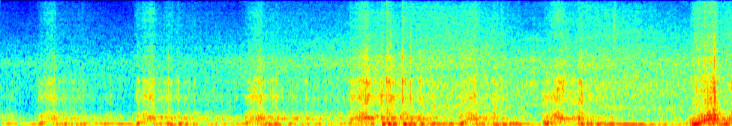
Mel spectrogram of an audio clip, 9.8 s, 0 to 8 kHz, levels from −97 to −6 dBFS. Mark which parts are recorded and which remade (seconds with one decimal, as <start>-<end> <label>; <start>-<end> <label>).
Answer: 0.0-7.0 recorded; 7.0-7.7 remade; 7.7-9.8 recorded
